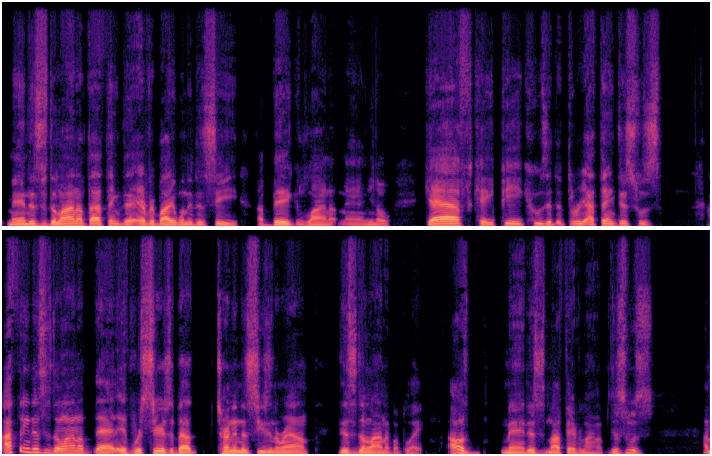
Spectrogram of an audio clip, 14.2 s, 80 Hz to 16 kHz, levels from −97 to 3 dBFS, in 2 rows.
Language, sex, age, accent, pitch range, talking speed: English, male, 30-49, American, 120-175 Hz, 260 wpm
